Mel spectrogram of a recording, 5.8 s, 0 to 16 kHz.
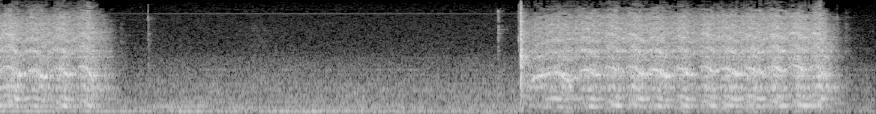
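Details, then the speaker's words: Yukon just reassembled, fuel pump relay removed to crank and build oil pressure before first start: two bursts of dragging, uneven cranking about three turns a second with no firing; the battery is running low. "just the battery's going low that's why it sounds like I could run the jumper 20 amp engine start"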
